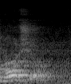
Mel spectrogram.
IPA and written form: ˋhɔːʃuː (horseshoe)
